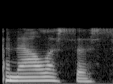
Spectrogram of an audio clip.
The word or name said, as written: analysis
